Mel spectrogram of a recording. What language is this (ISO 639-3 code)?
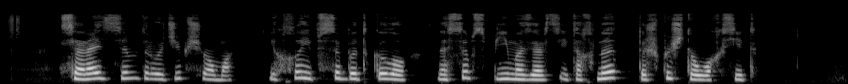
abk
